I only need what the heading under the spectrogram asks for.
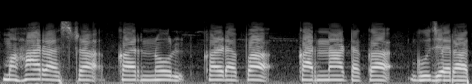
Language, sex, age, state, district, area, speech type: Telugu, female, 30-45, Andhra Pradesh, Visakhapatnam, urban, spontaneous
